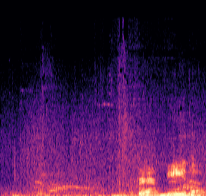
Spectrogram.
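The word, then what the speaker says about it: Vaermina: Vermina, that's how you say her name.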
